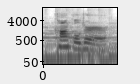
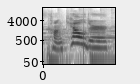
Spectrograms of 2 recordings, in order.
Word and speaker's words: Conkeldurr: how it was pronounced my immediate instinct was Conkeldurr because he kind of had this look on his face that was like her you know he's all muscle no brains kind of a thing so I thought Conkeldurr but when I finally found out that his name was conch elder it made a lot of sense to me to be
